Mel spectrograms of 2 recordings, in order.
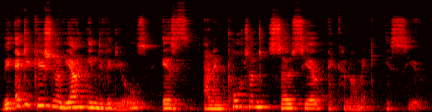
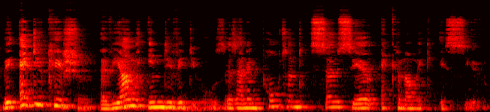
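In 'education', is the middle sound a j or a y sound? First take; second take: y sound; y sound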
